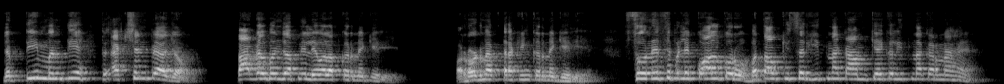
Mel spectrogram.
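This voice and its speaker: A man with a high voice coaches his sales team in a direct, lecturing way. He often acts out sample phone calls to show how it is done. The room around him is echoey. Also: sing-song, moderate pace, a bit bright. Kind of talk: informal coaching talk to a team.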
